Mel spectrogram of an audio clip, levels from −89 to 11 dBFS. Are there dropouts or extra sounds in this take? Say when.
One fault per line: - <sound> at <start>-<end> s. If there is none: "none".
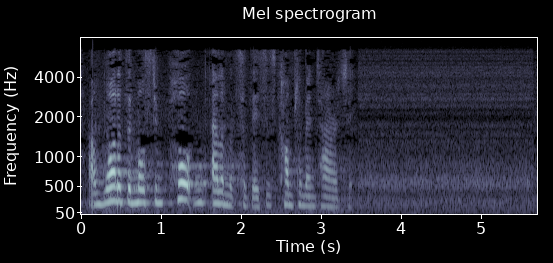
none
